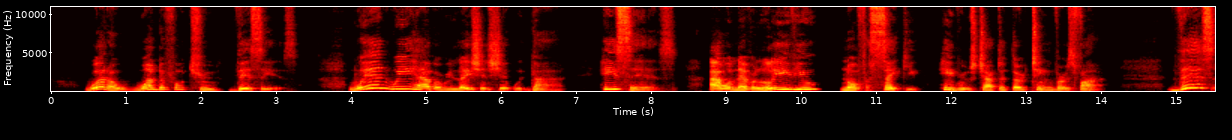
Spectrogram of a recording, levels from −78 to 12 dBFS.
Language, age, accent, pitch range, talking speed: English, 40-59, American, 180-280 Hz, 110 wpm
